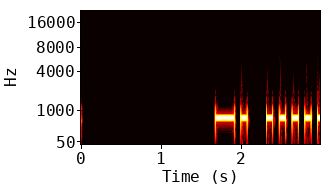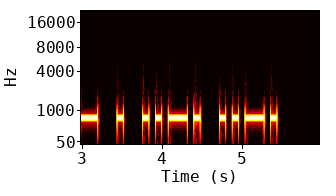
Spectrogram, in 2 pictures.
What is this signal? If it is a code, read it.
Morse code, heard as a keyed tone, about 15 wpm, 700 Hz. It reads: N4EFF
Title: USA Call Signs - 5 Characters - Repeated 3x - 15wpm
